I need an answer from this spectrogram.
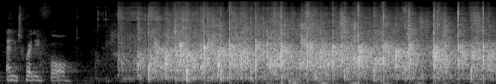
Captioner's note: audience applauding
